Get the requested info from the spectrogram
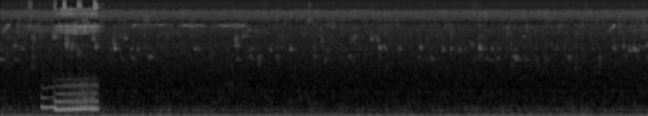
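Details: An old dog asleep and snoring: one short, steady, whistle-like tone with stacked overtones lasting about half a second, then only a constant low hum in a quiet room.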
